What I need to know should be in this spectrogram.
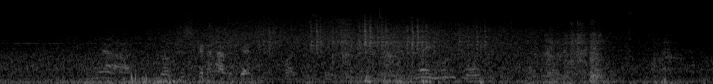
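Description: A teenage boy speaks calmly nearby.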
